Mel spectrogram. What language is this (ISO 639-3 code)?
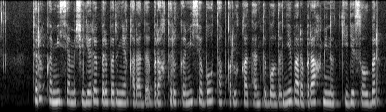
kaz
